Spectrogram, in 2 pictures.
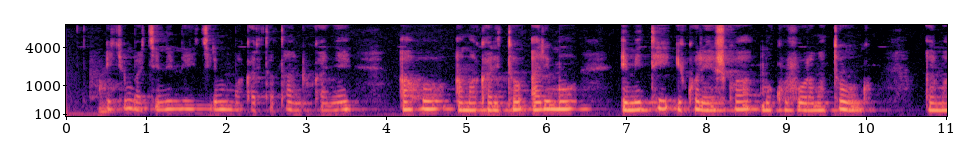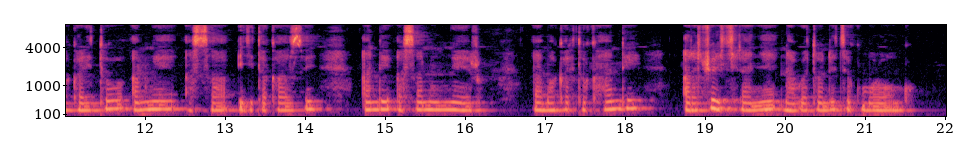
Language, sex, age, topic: Kinyarwanda, female, 25-35, agriculture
